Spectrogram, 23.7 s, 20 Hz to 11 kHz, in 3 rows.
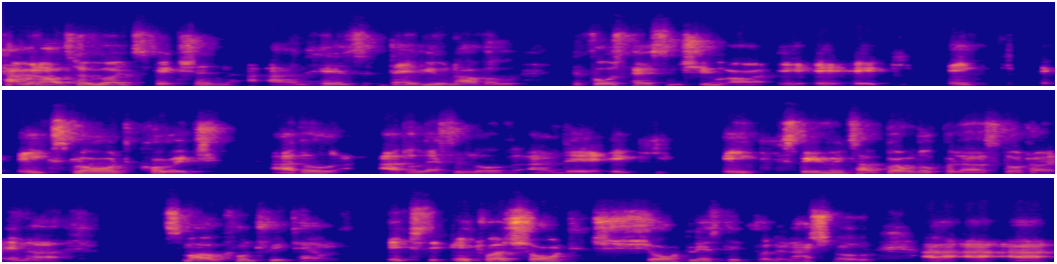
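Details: Adult male who has stuttered since he could talk, was covert for much of his life, and had speech therapy from age 11; reports panic attacks, an anxiety disorder and intermittent mild depression; appears largely fluent now; stuttering.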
